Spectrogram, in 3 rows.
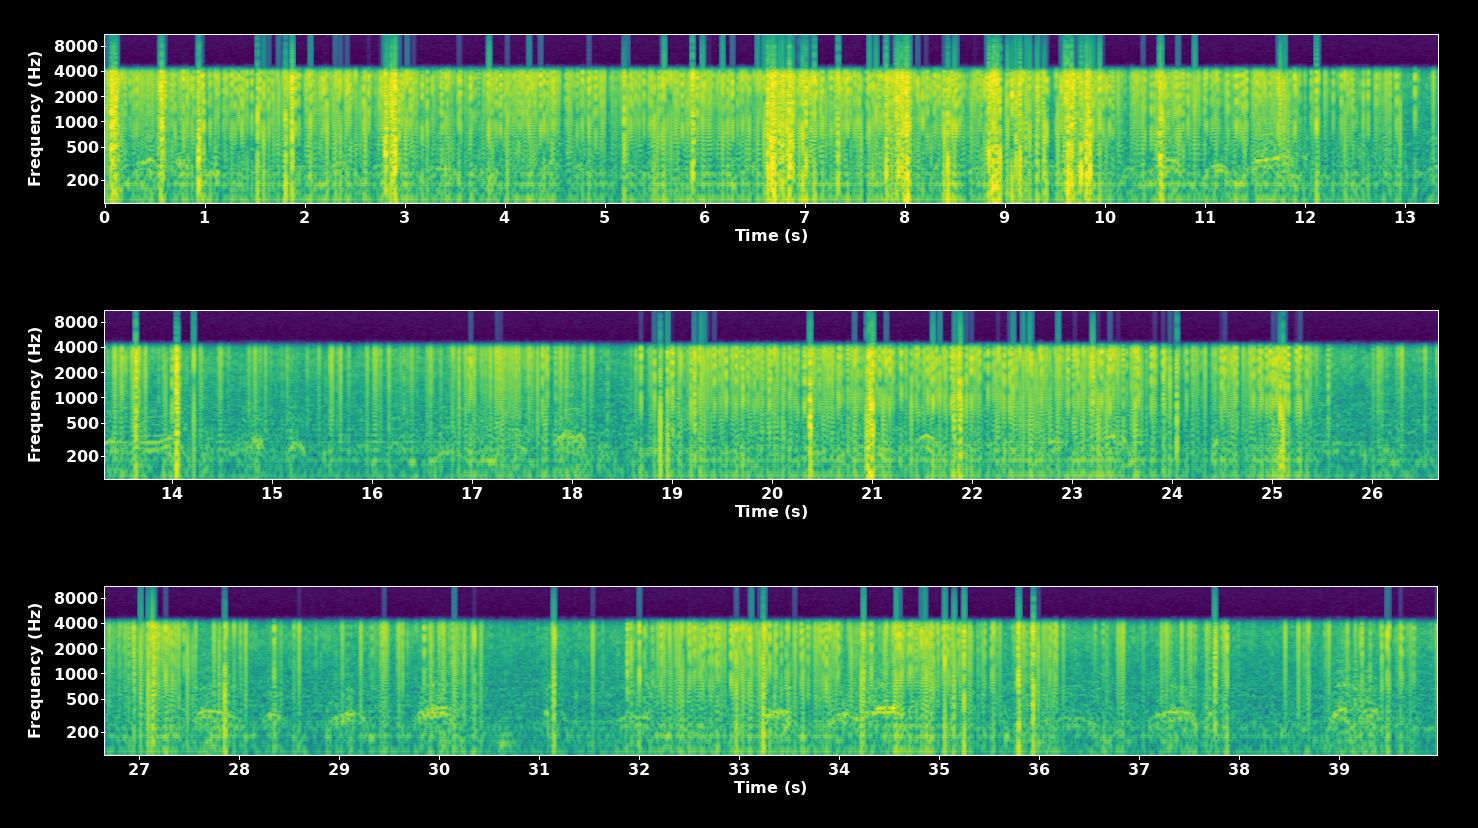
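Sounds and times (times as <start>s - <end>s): loud crackling static: 0.0s - 39.9s
steady low hum: 0.0s - 39.9s.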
